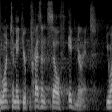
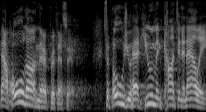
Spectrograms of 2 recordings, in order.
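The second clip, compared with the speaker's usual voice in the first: big, loud, booming voice; 4 semitones higher, 5 dB louder than usual. Professor retelling how a student interrupted his class discussion, in a booming voice. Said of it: "a booming voice".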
